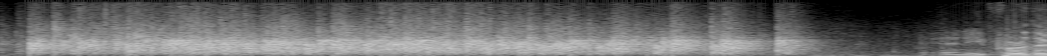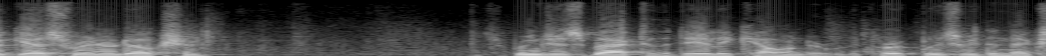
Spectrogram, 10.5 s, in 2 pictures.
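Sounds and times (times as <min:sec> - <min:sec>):
audience applause in a legislative chamber welcoming a guest: 0:00.0 - 0:04.1
speech: 0:04.8 - 0:06.4, 0:07.8 - 0:10.4.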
